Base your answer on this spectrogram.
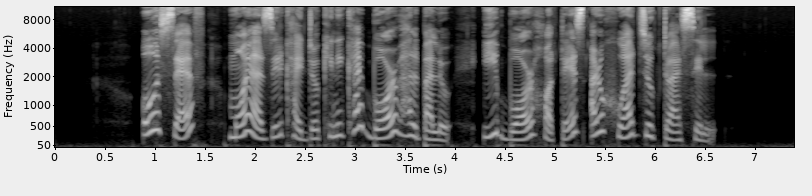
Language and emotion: Assamese, happy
